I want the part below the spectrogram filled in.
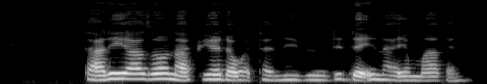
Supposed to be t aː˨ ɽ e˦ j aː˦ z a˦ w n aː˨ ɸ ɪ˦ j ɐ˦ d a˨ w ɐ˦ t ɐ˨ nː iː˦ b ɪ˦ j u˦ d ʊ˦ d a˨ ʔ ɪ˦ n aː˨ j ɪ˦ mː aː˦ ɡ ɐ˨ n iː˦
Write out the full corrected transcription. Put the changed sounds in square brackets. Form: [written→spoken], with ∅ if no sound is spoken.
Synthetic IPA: t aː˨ ɽ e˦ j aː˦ z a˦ w n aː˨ ɸ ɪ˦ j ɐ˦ d a˨ w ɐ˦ t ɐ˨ nː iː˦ b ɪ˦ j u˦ d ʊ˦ d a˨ ʔ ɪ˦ n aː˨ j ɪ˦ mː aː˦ ɡ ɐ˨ n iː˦

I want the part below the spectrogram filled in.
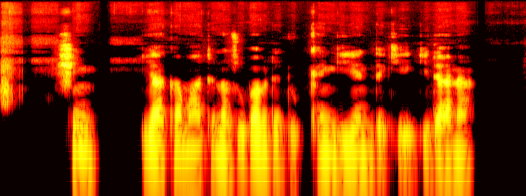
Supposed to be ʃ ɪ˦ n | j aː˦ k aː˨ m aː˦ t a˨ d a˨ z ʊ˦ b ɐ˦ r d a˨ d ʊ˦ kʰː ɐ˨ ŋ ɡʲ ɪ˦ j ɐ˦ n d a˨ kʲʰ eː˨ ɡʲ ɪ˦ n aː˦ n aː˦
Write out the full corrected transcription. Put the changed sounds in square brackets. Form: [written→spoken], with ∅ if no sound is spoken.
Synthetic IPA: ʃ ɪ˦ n | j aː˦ k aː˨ m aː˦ t a˨ [d→n] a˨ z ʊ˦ b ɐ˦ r d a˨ d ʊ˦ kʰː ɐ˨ ŋ ɡʲ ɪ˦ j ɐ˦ n d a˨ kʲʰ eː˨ ɡʲ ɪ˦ [n→d] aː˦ n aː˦

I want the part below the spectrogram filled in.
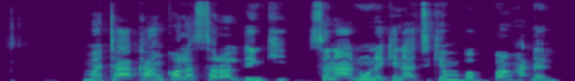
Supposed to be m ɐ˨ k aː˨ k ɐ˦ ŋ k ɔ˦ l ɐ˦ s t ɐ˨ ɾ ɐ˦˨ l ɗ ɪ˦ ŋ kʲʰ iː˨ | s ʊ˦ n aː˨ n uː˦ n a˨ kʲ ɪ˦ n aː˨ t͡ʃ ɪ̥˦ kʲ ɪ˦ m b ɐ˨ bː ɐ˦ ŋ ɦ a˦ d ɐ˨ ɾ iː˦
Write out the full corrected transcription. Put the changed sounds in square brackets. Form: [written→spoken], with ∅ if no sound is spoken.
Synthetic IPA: m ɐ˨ [k→t] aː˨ k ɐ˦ ŋ k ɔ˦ l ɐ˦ s t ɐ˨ ɾ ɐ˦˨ l ɗ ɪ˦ ŋ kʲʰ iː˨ | s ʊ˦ n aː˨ n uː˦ n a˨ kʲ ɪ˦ n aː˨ t͡ʃ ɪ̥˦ kʲ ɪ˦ m b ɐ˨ bː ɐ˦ ŋ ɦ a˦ [d→ɗ] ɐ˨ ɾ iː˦

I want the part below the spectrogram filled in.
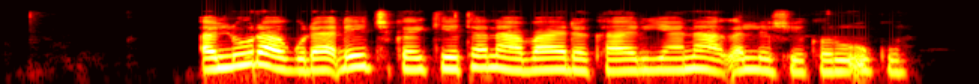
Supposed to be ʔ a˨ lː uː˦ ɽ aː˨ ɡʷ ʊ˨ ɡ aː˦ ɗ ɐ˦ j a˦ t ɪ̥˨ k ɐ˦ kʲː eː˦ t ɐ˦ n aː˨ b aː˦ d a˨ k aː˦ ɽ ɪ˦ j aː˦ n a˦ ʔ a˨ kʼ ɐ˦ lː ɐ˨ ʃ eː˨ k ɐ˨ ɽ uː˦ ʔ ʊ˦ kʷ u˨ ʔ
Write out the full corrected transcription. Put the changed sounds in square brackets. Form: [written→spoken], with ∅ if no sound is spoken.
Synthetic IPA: ʔ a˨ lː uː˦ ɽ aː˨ ɡʷ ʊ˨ [ɡ→d] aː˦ ɗ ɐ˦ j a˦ [t→t͡ʃ] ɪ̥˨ k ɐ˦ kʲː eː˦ t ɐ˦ n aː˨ b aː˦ d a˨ k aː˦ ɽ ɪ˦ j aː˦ n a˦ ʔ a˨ kʼ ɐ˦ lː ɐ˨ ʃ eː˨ k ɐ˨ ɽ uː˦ ʔ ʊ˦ kʷ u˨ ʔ

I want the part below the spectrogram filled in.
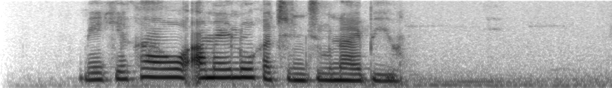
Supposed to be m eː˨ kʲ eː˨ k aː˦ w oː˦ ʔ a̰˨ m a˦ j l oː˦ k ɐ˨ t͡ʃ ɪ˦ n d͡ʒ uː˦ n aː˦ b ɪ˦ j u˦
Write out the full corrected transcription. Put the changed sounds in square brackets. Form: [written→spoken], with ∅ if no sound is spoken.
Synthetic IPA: m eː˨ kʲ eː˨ k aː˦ w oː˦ ʔ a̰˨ m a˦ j l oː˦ k ɐ˨ t͡ʃ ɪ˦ n d͡ʒ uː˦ n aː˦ b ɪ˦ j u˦

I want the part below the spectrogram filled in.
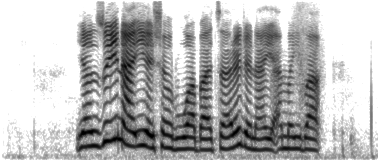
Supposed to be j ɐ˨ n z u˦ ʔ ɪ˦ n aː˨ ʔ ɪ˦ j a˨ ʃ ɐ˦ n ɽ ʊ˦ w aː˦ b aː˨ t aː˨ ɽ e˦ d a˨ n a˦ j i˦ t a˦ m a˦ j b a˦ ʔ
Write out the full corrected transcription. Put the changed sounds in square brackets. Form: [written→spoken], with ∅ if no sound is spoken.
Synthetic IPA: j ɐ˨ n z u˦ ʔ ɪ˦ n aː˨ ʔ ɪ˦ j a˨ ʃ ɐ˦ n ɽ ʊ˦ w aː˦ b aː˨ t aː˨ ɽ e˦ d a˨ n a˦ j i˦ [t→ʔ] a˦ m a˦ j b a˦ ʔ

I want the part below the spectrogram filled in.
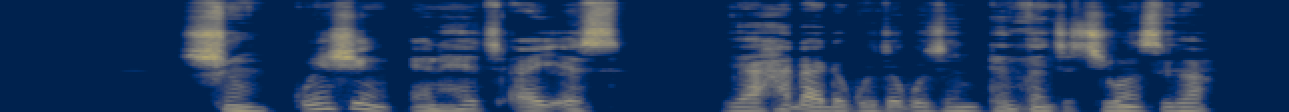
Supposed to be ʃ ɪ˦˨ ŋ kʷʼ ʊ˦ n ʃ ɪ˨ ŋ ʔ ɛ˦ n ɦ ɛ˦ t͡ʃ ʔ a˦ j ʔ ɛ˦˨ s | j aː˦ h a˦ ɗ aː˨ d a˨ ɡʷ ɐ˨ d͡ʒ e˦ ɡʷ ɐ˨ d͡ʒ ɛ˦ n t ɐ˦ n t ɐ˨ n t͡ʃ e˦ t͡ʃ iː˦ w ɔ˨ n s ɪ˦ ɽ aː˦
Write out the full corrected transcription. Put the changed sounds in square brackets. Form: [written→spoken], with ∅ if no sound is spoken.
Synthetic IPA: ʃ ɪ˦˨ ŋ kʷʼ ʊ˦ n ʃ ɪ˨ ŋ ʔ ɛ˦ n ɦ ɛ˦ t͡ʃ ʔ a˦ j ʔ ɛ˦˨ s | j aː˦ h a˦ ɗ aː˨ d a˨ ɡʷ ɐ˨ d͡ʒ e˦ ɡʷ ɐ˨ d͡ʒ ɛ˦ n t ɐ˦ n t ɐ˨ n t͡ʃ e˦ t͡ʃ iː˦ w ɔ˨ n s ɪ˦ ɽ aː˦

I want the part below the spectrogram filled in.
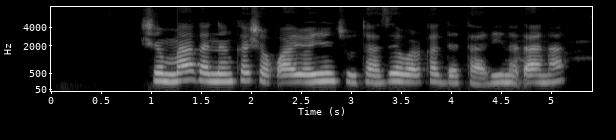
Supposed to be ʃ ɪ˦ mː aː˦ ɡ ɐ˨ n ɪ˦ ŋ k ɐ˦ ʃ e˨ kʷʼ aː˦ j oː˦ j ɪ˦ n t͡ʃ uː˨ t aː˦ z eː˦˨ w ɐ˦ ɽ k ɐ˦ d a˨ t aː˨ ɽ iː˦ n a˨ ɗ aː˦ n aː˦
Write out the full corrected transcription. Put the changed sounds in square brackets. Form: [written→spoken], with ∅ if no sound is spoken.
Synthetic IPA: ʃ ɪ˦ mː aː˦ ɡ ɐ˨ n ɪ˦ ŋ k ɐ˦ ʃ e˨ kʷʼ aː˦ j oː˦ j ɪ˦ n t͡ʃ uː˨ t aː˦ z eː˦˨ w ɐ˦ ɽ k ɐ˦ d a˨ t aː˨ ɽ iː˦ n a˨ ɗ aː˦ n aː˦

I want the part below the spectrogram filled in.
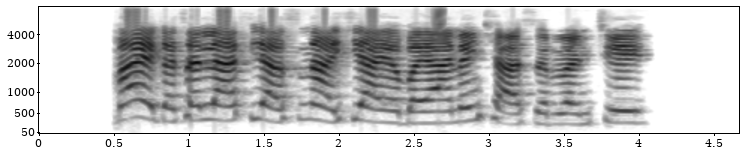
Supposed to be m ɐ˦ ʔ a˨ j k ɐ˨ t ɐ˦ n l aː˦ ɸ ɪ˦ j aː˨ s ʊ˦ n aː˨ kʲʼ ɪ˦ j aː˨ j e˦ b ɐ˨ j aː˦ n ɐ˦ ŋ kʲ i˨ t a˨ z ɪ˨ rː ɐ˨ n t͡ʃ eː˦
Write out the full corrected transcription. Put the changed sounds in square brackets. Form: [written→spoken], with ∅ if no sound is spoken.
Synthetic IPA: m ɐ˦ ʔ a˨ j k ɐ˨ t ɐ˦ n l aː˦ ɸ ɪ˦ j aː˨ s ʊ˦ n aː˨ [kʲʼ→kʲ] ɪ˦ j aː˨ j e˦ b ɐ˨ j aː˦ n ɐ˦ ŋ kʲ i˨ [t→ʔ] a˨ [z→s] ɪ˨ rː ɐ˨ n t͡ʃ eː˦

